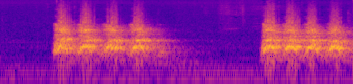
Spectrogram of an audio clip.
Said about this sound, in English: That was an Alsatian, then.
